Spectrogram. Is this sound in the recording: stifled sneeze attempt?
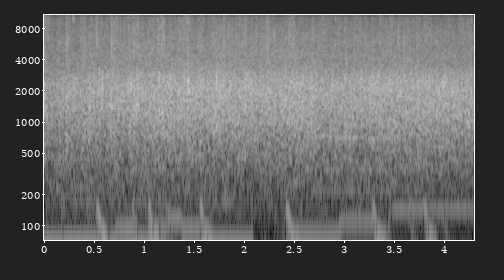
no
